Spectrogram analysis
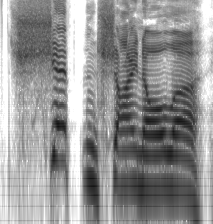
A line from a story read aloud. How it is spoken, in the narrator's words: he yelled again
